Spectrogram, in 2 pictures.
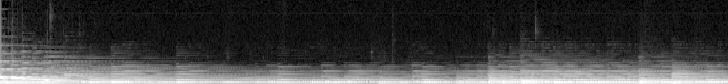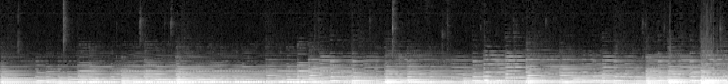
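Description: Background instrumental music with held notes and no singing.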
